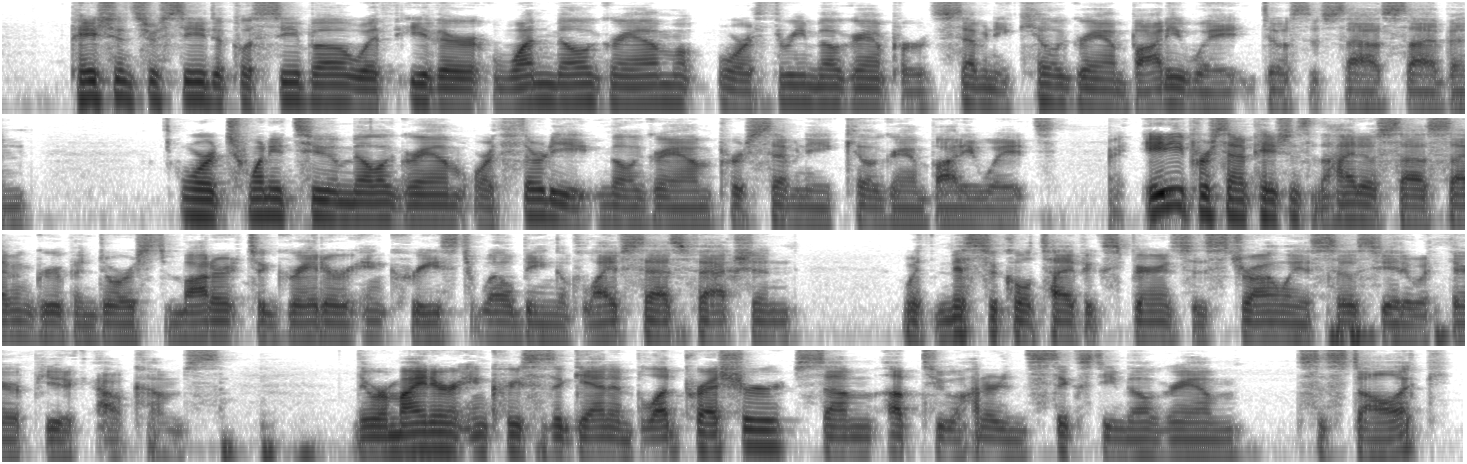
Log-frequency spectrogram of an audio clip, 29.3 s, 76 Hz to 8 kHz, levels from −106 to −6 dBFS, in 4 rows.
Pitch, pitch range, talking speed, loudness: 110 Hz, 100-125 Hz, 150 wpm, -32 LUFS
